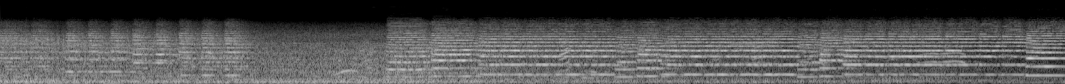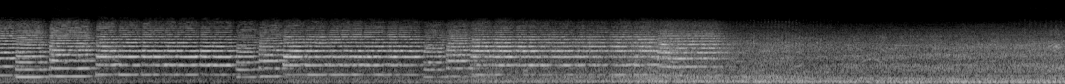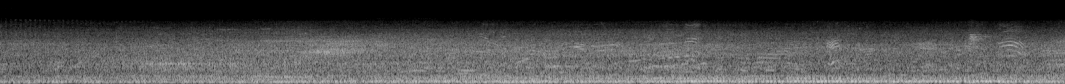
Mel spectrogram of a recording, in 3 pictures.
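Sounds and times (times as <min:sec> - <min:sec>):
bus horn playing a tune: 0:00.0 - 0:02.6, 0:03.8 - 0:18.1.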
